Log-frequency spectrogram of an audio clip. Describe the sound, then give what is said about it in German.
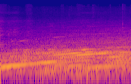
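Car engine accelerating in second gear on a manual-gearbox driving lesson, a steady droning hum whose pitch climbs smoothly as the revs build, continuous and fairly loud with no talk. “Und jetzt im zweiten ganz normal schon immer langsam kommen lassen, die Kupplung. Es war schon etwas zu schnell, aber zweiten. Und dann geben wir mal Gas.”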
